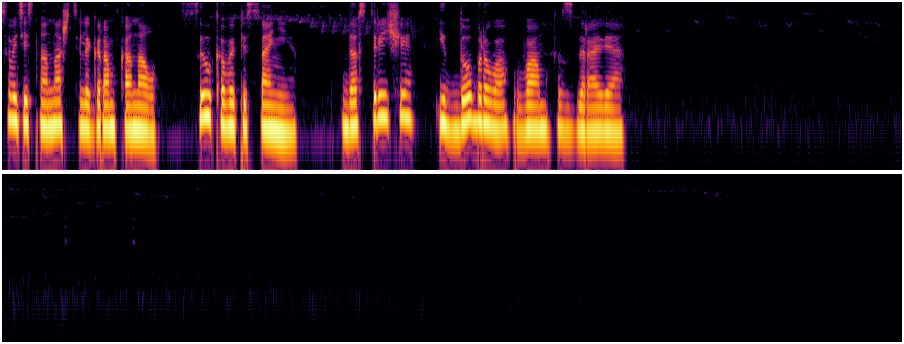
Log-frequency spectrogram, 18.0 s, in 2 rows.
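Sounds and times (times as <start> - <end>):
faint birdsong chirps: 0.0 - 17.7
bird trill: 2.1 - 13.1.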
